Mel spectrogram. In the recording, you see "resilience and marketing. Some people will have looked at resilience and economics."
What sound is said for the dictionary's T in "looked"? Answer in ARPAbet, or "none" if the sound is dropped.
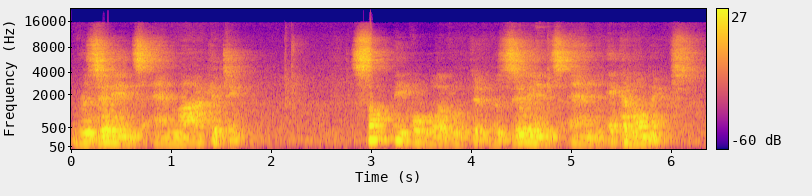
T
